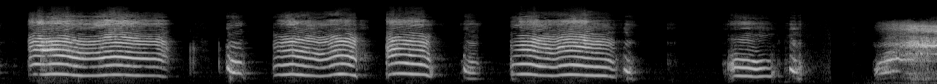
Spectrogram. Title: NEWBORN CRYING SOUND EFFECTS | NEONATO CHE PIANGE | #freesoundeffects #soundeffect #newborncrying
